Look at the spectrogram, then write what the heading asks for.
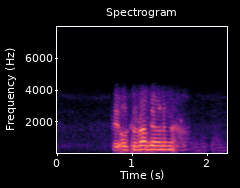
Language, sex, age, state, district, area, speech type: Dogri, male, 18-30, Jammu and Kashmir, Reasi, rural, conversation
